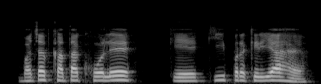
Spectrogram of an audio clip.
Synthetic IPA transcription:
bət͡ʃət̪̚kʰat̪akʰoːle | kekipɾəkɾɪjaɦɛː

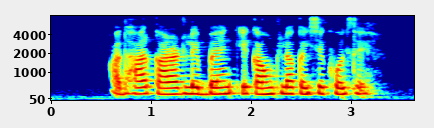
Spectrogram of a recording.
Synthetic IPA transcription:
a̰ːd̪ʱaːɾkaːɾəʈlebɛ̃ːŋkekaːʊ̃ɳʈlakɐisekʰoːlt̪ʰeː

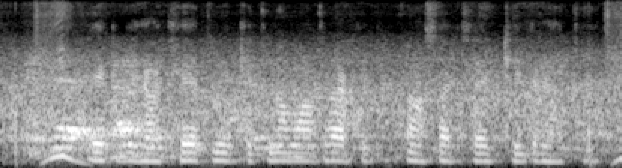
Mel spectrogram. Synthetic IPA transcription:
eːkɾɪɦakʰeːt̪mẽkɪt̪namaːt̪ɾakɪnasəkʰeːʈʰiːkɾəɦt̪e

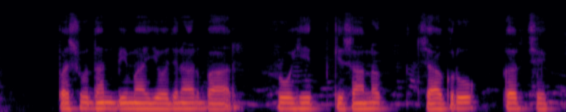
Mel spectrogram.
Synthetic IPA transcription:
pəʃud̪ʱənbimajod͡ʒnaɾbaɾː | oːɦit̪̚kisaːnəkd͡ʒaːɡɾukːəɾt͡ʃʰek

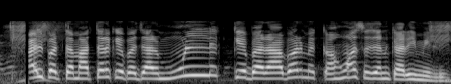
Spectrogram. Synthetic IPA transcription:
əɪlpəɾt̪əmat̪əɾkebəd͡ʒaːɾmuljkebəɾabəɾmẽkəɦũãsəd͡ʒaːnkaːɾimiliː

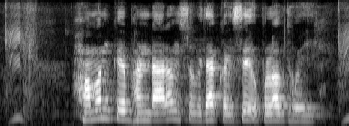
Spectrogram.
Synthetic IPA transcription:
həmənkebʱəɳɖaɾənsubid̪ʱakəjseupləbd̪ʱɦoj

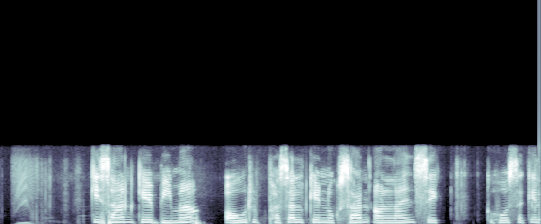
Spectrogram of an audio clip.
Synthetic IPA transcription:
kɪsaːnkebiːma | ɔːɾpʰəsəlkenʊksaːnɔːnlaːɪnse | hosəke

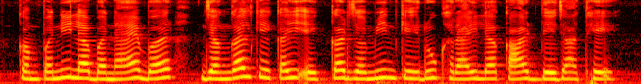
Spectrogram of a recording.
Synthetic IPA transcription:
kɐ̃mpənilabɐnaːebɐɾ | d͡ʒɐ̃ŋɡəlkekɐiʔeːkːəɾzɐmiːnkeɾuːkʰɾaːilakaːɾʈ̚d̪eːd͡ʒaːt̪ʰeː

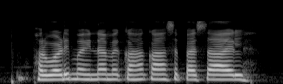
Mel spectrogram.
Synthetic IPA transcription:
pʰəɾʋəɽiməɦinamẽkɐɦãkɐɦãsepɛːsaːel

